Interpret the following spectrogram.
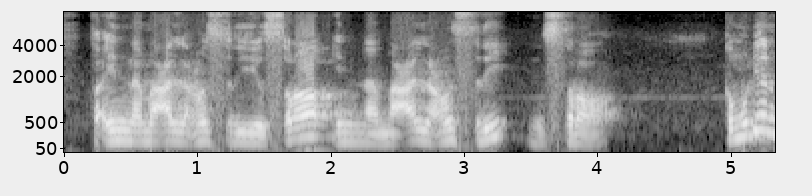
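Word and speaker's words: يسرا: Sin pada kata usri dan sin pada kata yusra.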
